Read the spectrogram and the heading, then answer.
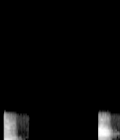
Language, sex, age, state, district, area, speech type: Sanskrit, female, 45-60, Tamil Nadu, Chennai, urban, conversation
